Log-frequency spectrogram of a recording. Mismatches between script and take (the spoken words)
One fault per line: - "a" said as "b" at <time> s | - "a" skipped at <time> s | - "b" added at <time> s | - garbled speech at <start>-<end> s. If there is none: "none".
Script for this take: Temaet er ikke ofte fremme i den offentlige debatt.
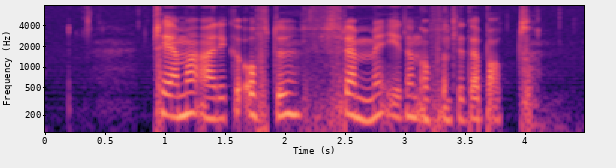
none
